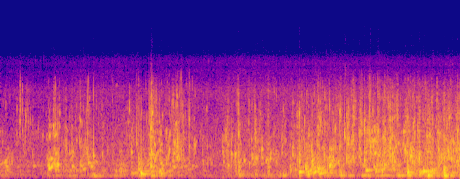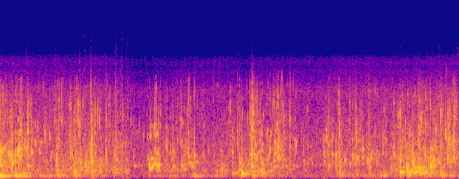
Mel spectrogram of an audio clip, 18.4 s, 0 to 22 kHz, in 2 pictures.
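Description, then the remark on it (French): A continuous rushing murmur of the flowing water of the Congo River, also called the Zaïre, in Africa, from a 1975 radio archive recording; dense and steady with gentle swells in loudness, and no voices throughout. “Et d'entendre ce fleuve? D'entendre ce bruissement qui me rappelle un peu une partie de ce pays-là”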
